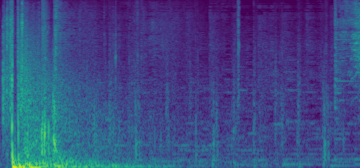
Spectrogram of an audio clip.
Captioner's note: bullet ricochets off of wall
